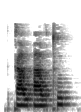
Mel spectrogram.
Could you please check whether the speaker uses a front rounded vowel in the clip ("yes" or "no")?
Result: no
